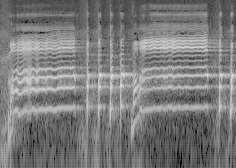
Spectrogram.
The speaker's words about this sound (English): And I remember out in the backyard the hens used to scratch around the dirt.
